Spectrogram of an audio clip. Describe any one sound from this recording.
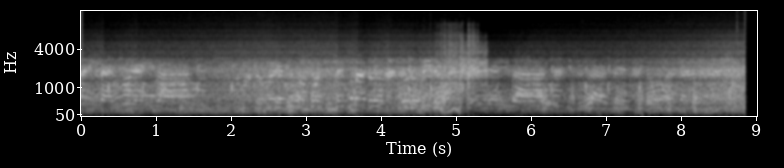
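A small radio plays a voice speaking, thin and tinny through its loudspeaker.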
